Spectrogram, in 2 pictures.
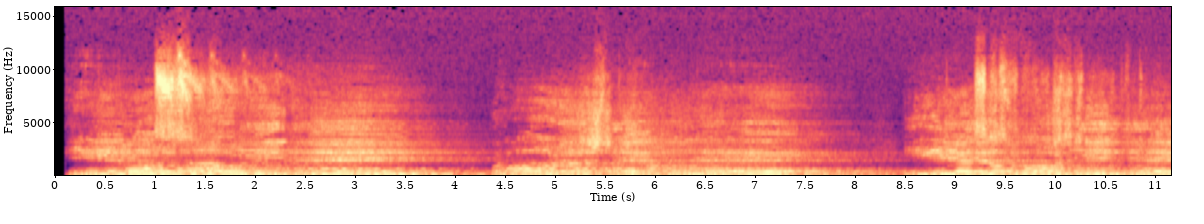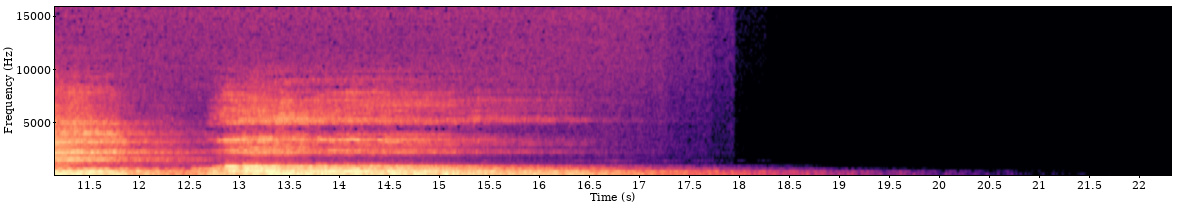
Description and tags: Cathedral Monk Chant Gibberish By DST. Sounds like an ancient language.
